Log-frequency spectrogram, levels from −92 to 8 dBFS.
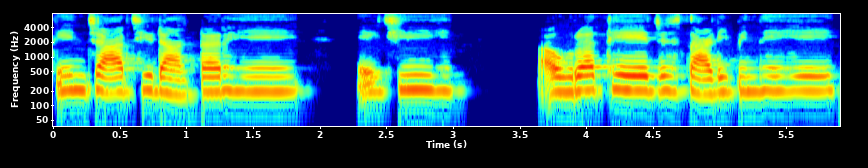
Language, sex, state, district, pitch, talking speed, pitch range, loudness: Chhattisgarhi, female, Chhattisgarh, Sarguja, 200 Hz, 130 wpm, 195-210 Hz, -16 LUFS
